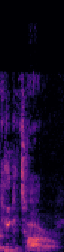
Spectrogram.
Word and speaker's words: Kikutaro: You pronounced it for me earlier. Kikutaro.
